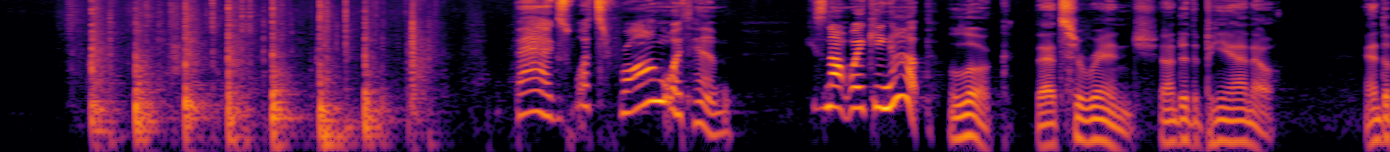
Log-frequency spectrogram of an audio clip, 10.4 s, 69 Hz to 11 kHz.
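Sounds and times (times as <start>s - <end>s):
woman knocking hard on a door: 0.7s - 3.2s
speech: 4.1s - 9.6s, 10.2s - 10.4s.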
